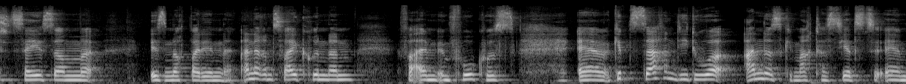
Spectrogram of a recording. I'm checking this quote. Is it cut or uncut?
cut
